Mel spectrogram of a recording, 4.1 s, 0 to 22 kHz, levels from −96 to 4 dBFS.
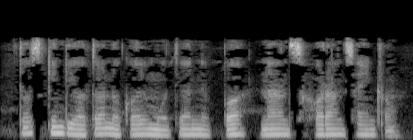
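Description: Throughout the speech, nothing sounds above 8 kHz, and two kinds of coding artefact sit on top of each other. That layering, rather than one codec's uniform signature, points to transcoding between lossy codecs, likely a low-rate MP3 re-encoded as Vorbis at a similar rate.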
